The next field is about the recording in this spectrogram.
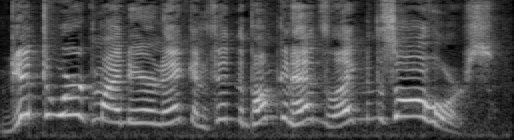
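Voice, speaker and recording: A reader putting on a very high, bouncy straw man, proud and chatty, storybook figure. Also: normal speed. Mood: eager. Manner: high, lively, excitable. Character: cheerful straw man, proud of his brains.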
